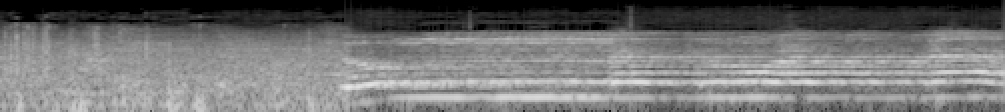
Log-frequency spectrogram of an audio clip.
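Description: A noisy mix of audience voices for about two seconds, then a Quran reciter's voice takes up a long, steady held note of melodic (mujawwad-style) recitation through a microphone.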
